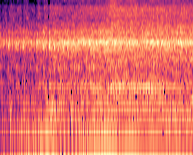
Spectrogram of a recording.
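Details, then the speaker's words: Motorcycle engine after rebuild, running and revved: steady high whine over engine sound, noise stops when clutch lever pulled; fault from engine assembly, to be fixed from clutch side. "ठीक है तो यही problem है engine band कर दीजिए इसकी colours दबाने पर कुछ हंसना किस की आवाज खत्म हो जा रही है"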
